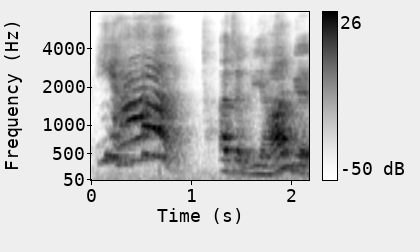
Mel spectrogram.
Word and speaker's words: बिहार: मैं इहार गया था। कहाँ गए थे? इहार। ये इहार कौन सी जगह है? इहार। अच्छा, बिहार गए थे।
